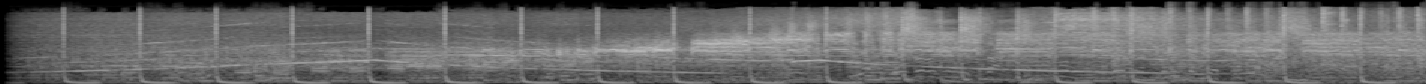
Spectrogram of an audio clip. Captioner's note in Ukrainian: звук сирени; грає швидка музика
